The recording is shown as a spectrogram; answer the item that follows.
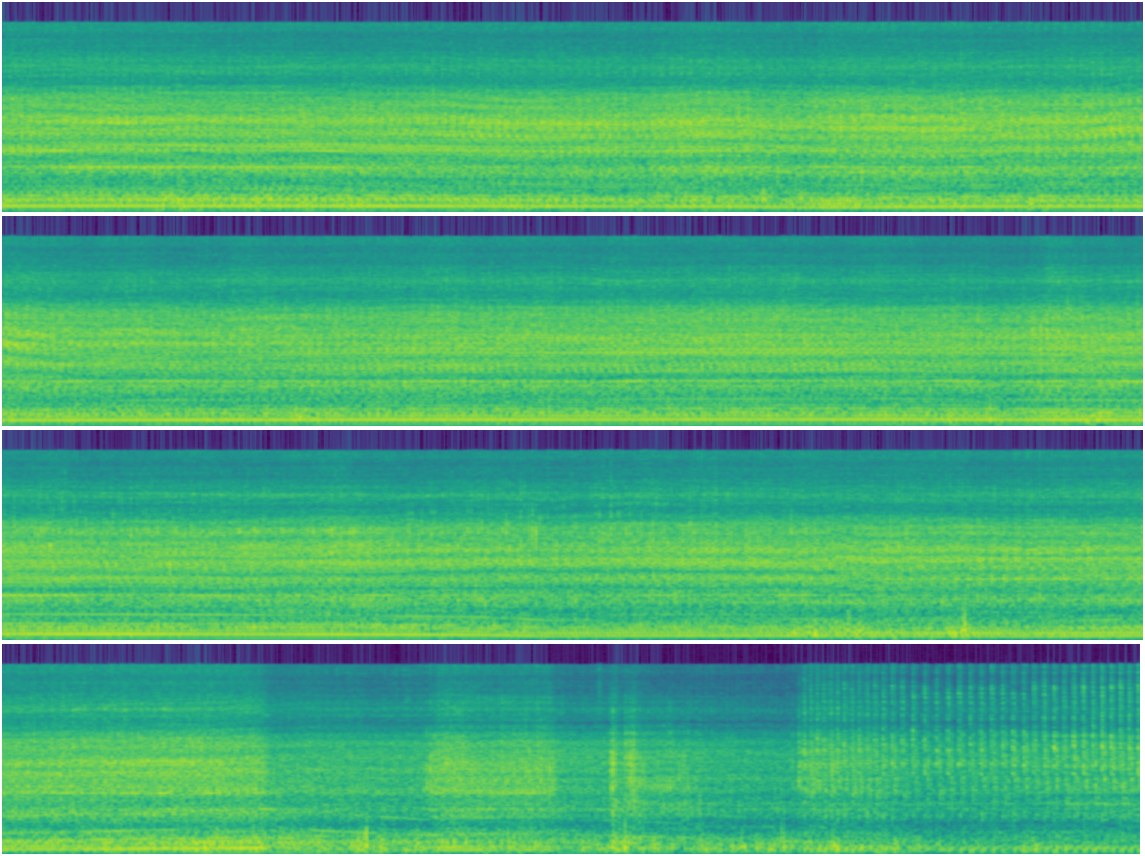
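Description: Diesel engine of a Farmtrac Champion tractor running steadily while pulling a field implement. The note shifts slightly about two-thirds of the way in, and near the end it thins out and turns uneven, with a few bumps.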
